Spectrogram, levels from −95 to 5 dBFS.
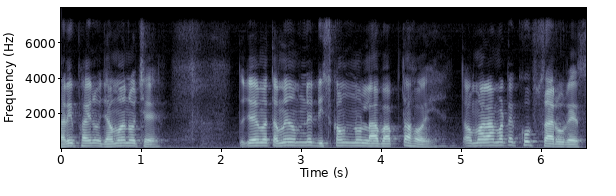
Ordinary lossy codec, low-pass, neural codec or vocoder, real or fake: none; 7.2 kHz; none; real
